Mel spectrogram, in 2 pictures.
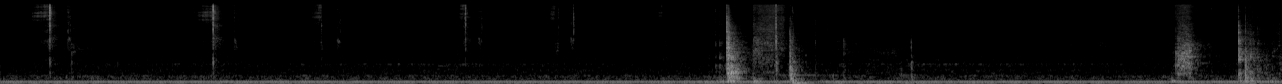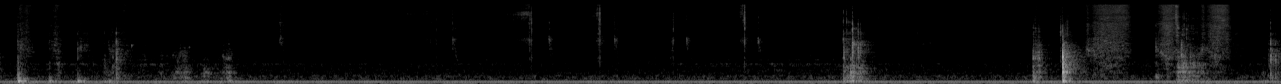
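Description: Scissors snip the ends of a yarn tassel in sparse, crisp cuts, scattered singly and in small bursts over a steady low hum, close and fairly quiet, with no talking.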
